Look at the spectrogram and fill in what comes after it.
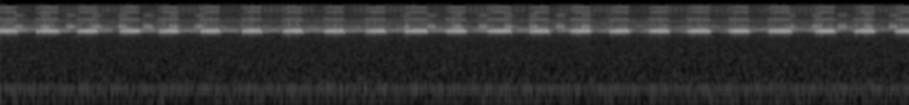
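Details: Grass insect song from an autumn night in Changnyeong, Korea: high-pitched chirps repeating steadily about three times a second, evenly spaced and unbroken, with a soft low hum underneath.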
